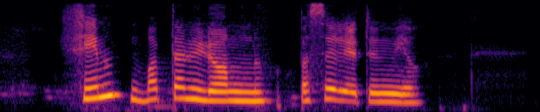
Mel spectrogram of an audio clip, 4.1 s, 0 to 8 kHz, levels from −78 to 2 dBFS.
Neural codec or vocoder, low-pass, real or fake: codec, 16 kHz, 0.5 kbps, X-Codec, HuBERT features, trained on balanced general audio; 7.2 kHz; fake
